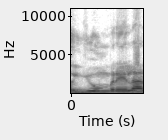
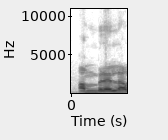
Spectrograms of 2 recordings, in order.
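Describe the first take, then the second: First: The word begins with a "you" sound. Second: The word begins with an "uh" sound. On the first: The speaker calls it wrong. "यूम्ब्रेला नहीं बोला जाता है" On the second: The speaker calls it right. "अम्ब्रेला बोला जाता है"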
